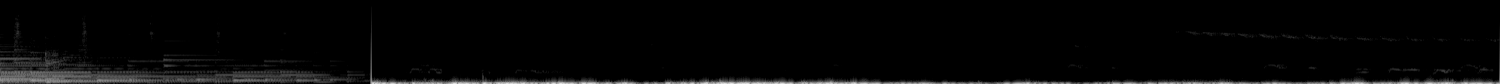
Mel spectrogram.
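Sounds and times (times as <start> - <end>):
wind rumble on microphone: 3.7 - 15.0
wild birds singing: 9.6 - 15.0.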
